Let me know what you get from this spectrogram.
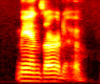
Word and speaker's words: Manzardo: That's not bad for Kyle Manizardo. Manzardo. That's how to pronounce it.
